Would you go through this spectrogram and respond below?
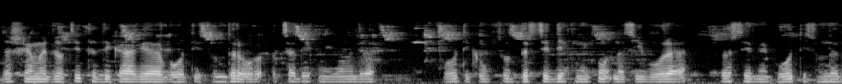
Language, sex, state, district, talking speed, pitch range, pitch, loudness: Hindi, male, Rajasthan, Bikaner, 235 wpm, 120-130 Hz, 125 Hz, -19 LUFS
